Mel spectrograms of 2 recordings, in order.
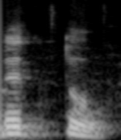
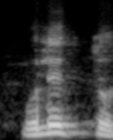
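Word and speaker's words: وُلِدْتُ: তো এদগামের বন্ধ উলিতু উলিতু দা এর উচ্চারণ হবে না দালের উচ্চারণ উলিতু উলিতু দাল যখন তা এর আগে আসে তখন দালের উচ্চারণ হয় না এটা আমরা আরো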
